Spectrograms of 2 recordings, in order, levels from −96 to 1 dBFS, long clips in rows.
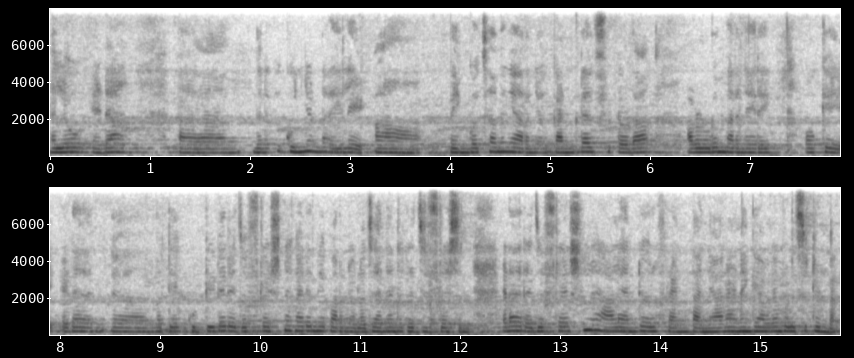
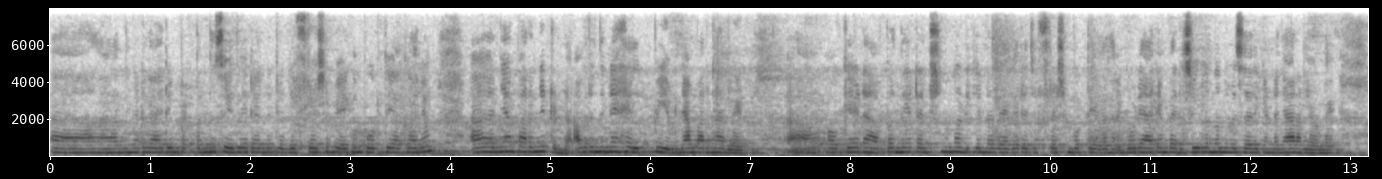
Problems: constant background noise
